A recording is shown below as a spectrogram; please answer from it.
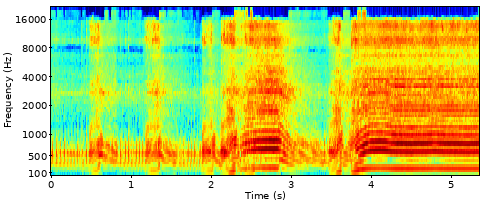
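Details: Ported Husqvarna 385 chainsaw during break-in, tune slightly rich, in very hard oak: a strong high scream bogs slightly entering the cut then holds steady revs, clean and crisp.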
